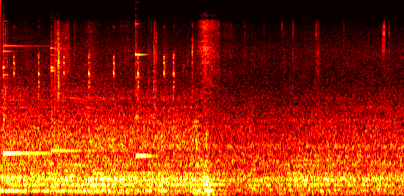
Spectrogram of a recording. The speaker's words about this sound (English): Sorry about that, y'all. Y'all know I'm in my car. I'm driving.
